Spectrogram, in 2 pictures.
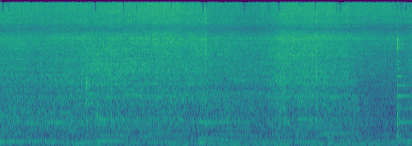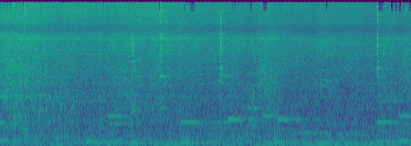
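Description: Okra with salt, turmeric, ground green chili and a splash of water simmers in a covered pan, giving a continuous steamy hiss punctuated by occasional sharp ticks and pops.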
